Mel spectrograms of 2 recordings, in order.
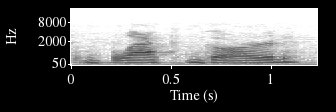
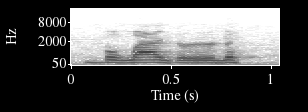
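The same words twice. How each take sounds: First: It is pronounced just as it is spelled. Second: It is pronounced differently from its spelling. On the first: The speaker calls it wrong. "it does look like blackguard" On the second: The speaker calls it right. "but it is pronounced blackguard"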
